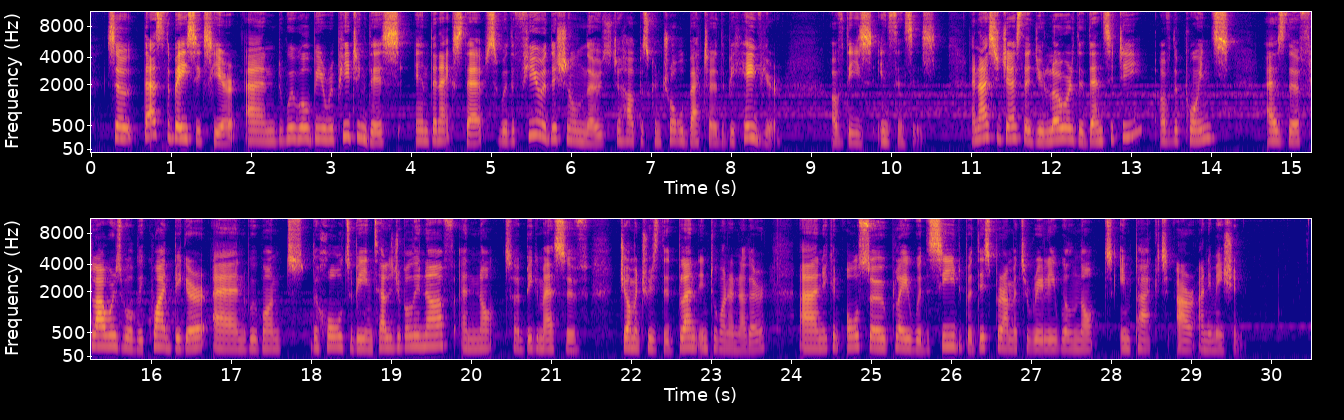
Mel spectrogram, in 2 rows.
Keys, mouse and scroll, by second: 0.0 middle click, 4.6-5.6 scroll down 2, 5.6 middle click, 5.6-6.7 scroll down 1, 8.4 click, 15.0 click, 15.4 click, 15.9 click, 16.4 click, 16.8 click, 23.9 click.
